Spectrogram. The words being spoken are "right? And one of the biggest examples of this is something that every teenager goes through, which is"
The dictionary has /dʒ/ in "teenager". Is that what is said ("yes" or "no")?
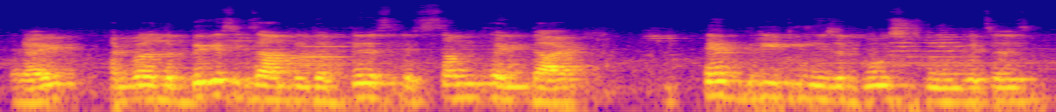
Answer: no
